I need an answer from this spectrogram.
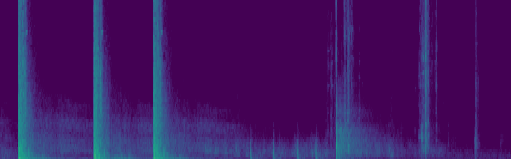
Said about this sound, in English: if you really want to debilitate someone's weapon, you're going to shoot the two tires on this side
